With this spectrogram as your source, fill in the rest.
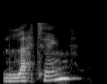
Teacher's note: with letting stress the first syllable and you want that nice ting up in the nose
